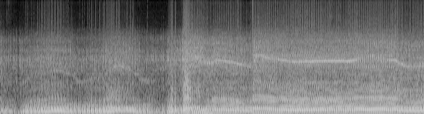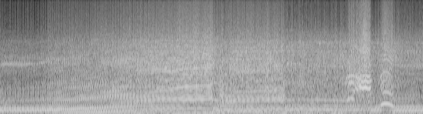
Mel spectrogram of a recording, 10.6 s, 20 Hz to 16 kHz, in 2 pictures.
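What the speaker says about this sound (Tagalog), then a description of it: "Pero kapag ni-rev mo siya mid to high, bumubukas yung lahat ng makina, so nagiging V4 siya." A motorcycle engine revs hard from mid to high rpm, running as a V2 at first and opening up to V4, the loud, close note climbing in pitch with a few short throttle blips and rising sweeps.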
